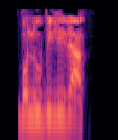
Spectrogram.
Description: Complete with pronunciation of the translation of fickleness.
